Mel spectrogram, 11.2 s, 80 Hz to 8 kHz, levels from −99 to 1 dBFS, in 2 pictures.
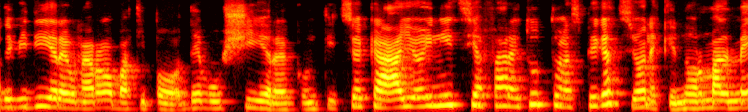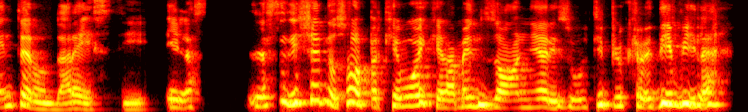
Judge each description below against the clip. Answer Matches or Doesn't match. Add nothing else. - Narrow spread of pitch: Doesn't match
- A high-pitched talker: Matches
